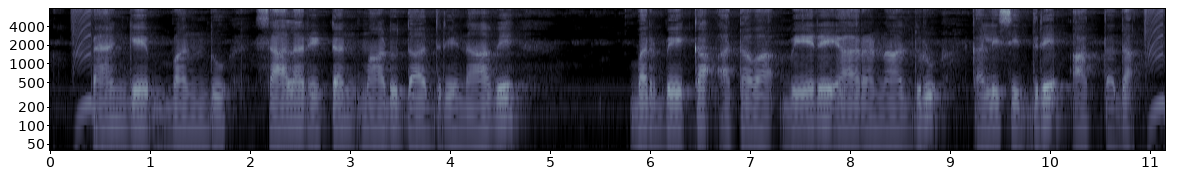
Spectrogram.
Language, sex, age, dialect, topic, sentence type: Kannada, female, 18-24, Coastal/Dakshin, banking, question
